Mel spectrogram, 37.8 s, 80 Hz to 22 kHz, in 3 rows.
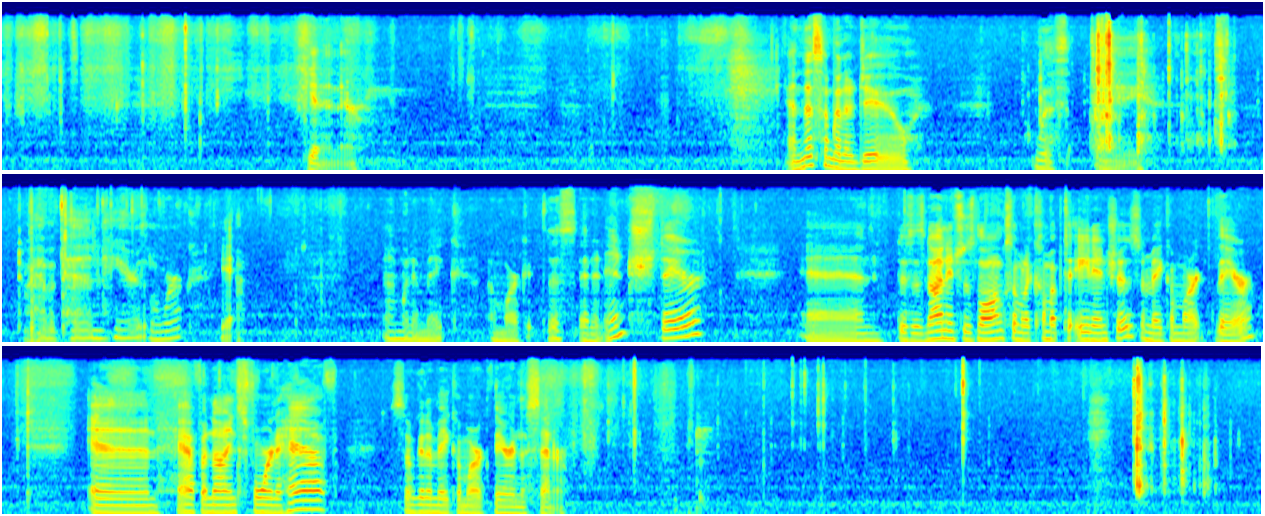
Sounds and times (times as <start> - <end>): Inside, small room: 0.0 - 37.8
Speech: 3.0 - 3.7, 7.8 - 9.2, 12.8 - 15.1, 16.4 - 19.7, 20.6 - 25.2, 26.1 - 30.9.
